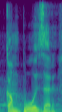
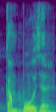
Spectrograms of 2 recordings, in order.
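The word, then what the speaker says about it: composer: कंपोजर ठीक है तो एस यू आर ई अगर किसी भी शब्द के अंत में लिखा हो तो उसे आप ज पढ़ेंगे ना कि सर ठीक है जैसे ट्रेजर मेजर प्लेजर कंपोजर और सी आई ओ यू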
